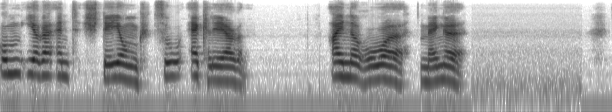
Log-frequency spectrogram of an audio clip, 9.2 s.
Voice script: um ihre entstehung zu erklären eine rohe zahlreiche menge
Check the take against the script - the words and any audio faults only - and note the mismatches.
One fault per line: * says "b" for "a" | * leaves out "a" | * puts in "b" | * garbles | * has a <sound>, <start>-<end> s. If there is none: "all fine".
* leaves out "zahlreiche"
